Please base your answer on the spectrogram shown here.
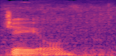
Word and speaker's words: Gaol: I was pronouncing it Gaol, but I guess it is just jail.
